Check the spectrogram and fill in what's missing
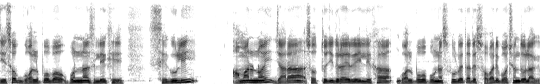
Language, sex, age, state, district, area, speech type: Bengali, male, 30-45, West Bengal, Nadia, urban, spontaneous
